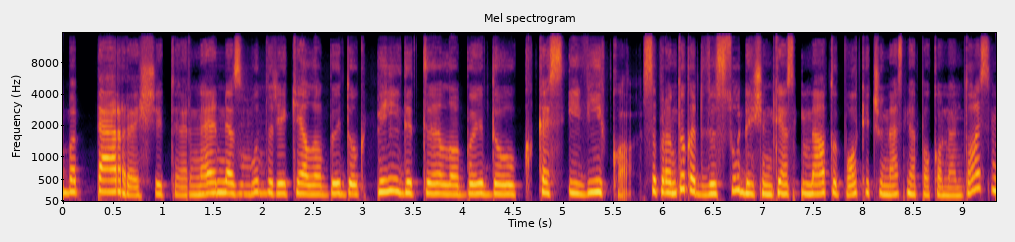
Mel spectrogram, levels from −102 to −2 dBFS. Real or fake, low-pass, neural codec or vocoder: fake; 14.4 kHz; codec, 32 kHz, 1.9 kbps, SNAC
